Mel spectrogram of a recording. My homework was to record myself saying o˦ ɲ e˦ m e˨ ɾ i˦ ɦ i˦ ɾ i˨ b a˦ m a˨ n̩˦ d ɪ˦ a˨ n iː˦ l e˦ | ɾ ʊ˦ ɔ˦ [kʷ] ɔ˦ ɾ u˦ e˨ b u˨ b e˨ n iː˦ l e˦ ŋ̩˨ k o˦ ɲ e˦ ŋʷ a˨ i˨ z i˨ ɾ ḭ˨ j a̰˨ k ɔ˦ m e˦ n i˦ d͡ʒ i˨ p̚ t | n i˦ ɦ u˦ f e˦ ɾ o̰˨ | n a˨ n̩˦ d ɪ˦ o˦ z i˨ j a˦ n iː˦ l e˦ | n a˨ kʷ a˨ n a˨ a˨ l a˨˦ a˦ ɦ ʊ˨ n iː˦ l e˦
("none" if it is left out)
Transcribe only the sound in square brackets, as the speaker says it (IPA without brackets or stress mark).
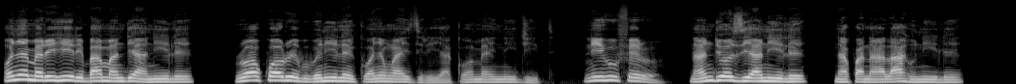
kʷ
